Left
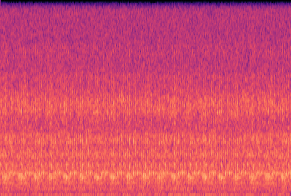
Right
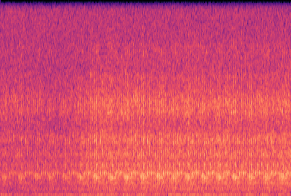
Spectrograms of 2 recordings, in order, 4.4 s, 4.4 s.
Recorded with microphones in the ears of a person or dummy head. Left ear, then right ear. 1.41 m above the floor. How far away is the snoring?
No snoring in this recording.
